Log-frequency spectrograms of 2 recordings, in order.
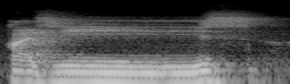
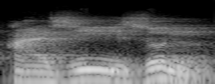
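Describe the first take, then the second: First: The word ends on a bare 'z', without 'un'. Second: The word ends with the nasal 'un' ending. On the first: The reader stops at this word. "kita berhenti di situ maka bacanya aziz" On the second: The reader continues without stopping. "Misal azizun"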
